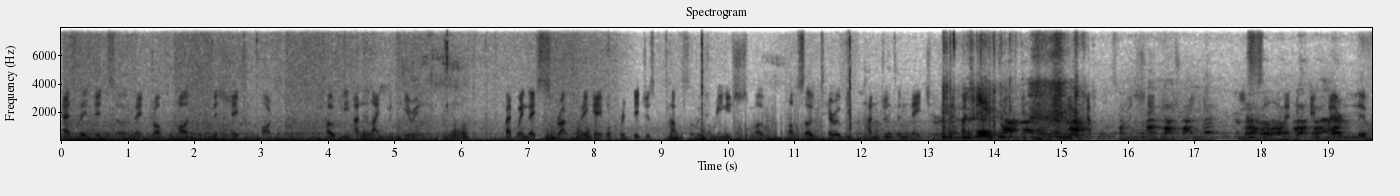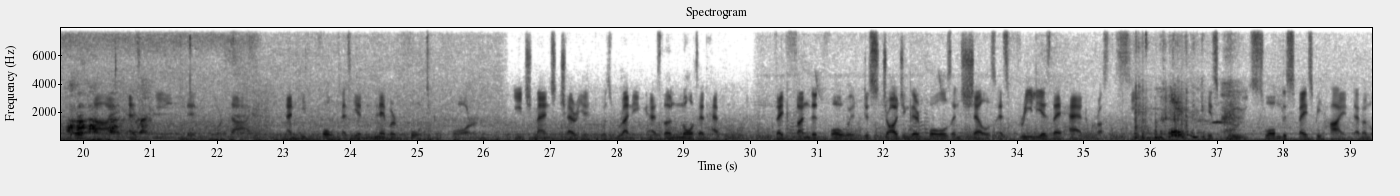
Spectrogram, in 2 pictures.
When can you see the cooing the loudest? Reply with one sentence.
The volume of the cooing peaks at 14 seconds.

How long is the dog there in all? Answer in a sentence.
You can hear the dog for 7 seconds altogether.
